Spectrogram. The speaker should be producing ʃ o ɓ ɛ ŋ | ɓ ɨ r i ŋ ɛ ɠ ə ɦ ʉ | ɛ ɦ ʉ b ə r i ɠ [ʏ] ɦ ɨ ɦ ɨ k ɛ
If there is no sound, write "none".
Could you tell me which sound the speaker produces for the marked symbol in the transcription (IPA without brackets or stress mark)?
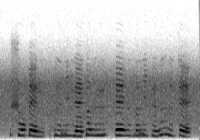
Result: ʏ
